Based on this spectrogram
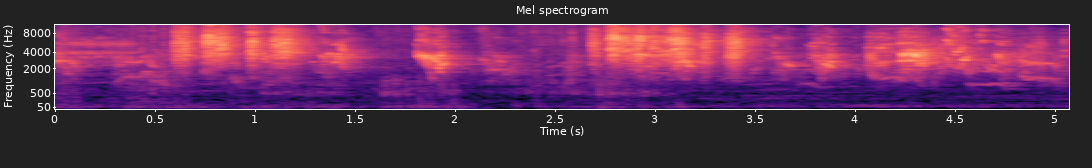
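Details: Pet budgerigars chirping and singing; a busy stream of high, scratchy warbles and squawks in overlapping bursts, with a few sharp downward-sliding notes and faint low rumble beneath.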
